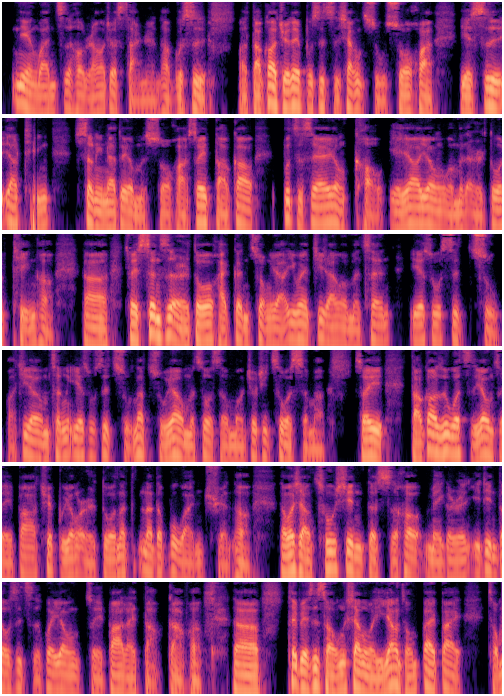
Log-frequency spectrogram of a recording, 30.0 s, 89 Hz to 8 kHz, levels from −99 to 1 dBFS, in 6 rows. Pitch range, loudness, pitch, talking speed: 90-115 Hz, -23 LUFS, 100 Hz, 325 characters per minute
